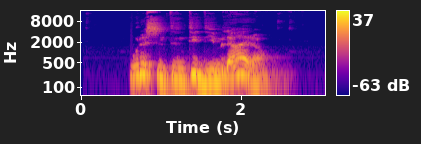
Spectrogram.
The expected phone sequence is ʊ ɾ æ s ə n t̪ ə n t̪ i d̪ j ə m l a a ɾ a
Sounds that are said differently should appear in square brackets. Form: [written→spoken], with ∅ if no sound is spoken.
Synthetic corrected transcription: ʊ ɾ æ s ə n t̪ ə n t̪ i d̪ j ə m l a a ɾ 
